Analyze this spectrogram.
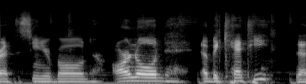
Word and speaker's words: Ebiketie: And I'm going to select the guy we saw over at the Senior Bowl, Arnold Ebiketie. Did I say it right? I butchered it.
